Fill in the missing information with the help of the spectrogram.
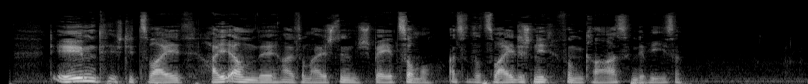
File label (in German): oehmd, schwaebisch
